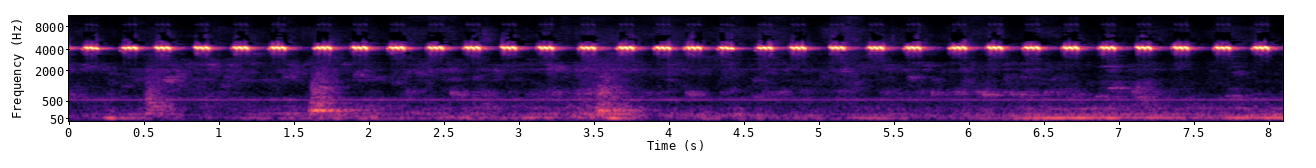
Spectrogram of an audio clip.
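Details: Cricket chirping, played as a sound to drive away rats: a steady train of high, bright pulses, about four each second, with faint low rumbling underneath.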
